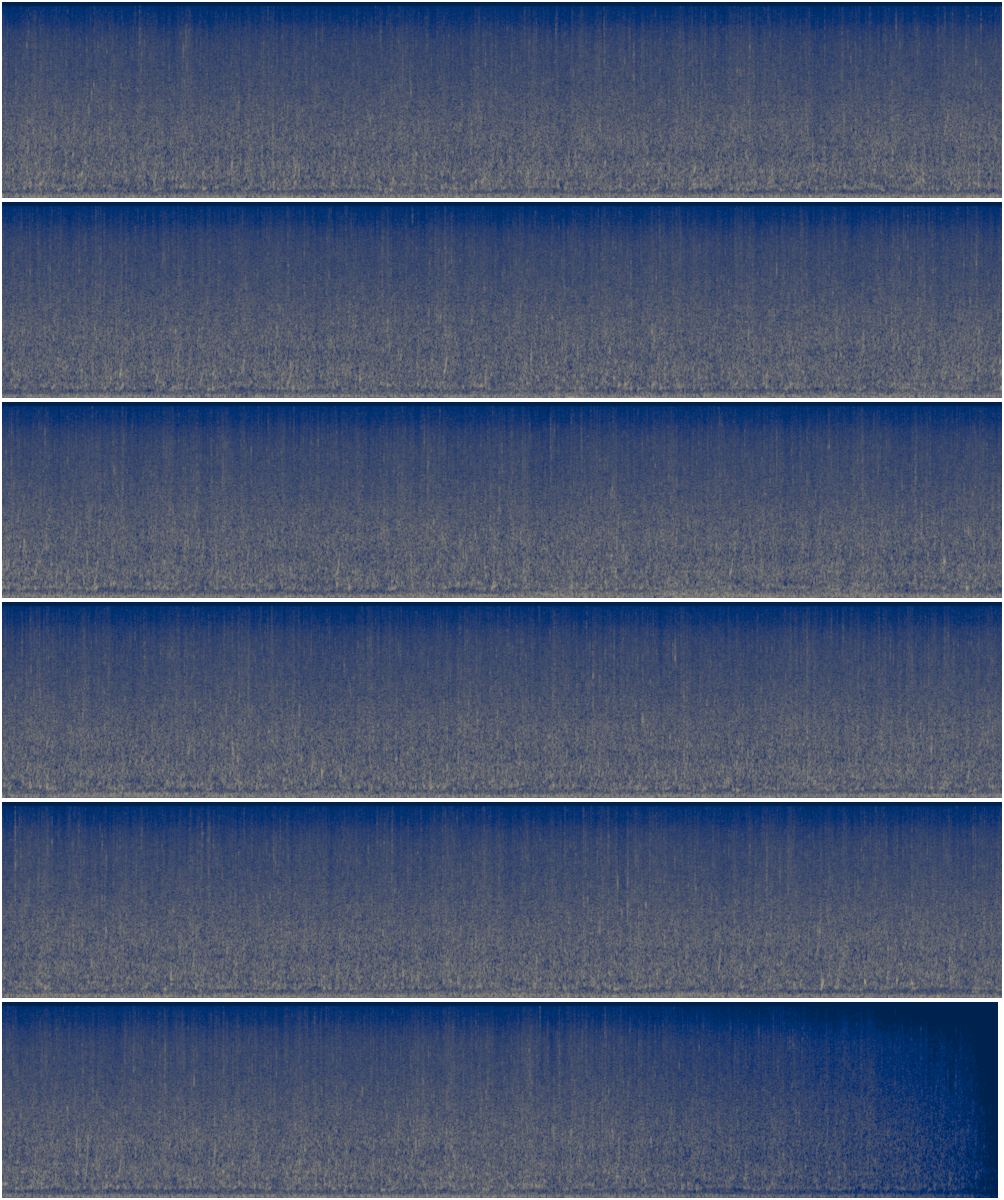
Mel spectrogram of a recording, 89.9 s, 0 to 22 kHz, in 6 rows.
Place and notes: {"title": "Wuhletal, Biesdorf, Berlin - river Wuhle murmuring water flow", "date": "2016-04-16 12:25:00", "description": "Berlin, Wuhletal, river Wuhle murmuring on various levels and frequencies\n(SD702, DPA4060)", "latitude": "52.51", "longitude": "13.57", "altitude": "39", "timezone": "Europe/Berlin"}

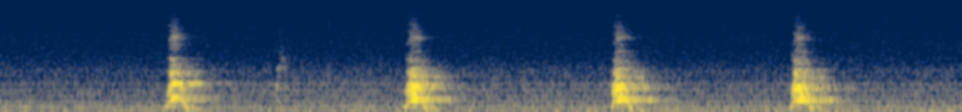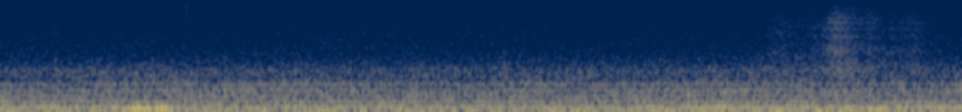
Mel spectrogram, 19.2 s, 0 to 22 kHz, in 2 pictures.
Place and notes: {"title": "Maintenon, France - Dog barking", "date": "2016-12-25 21:30:00", "description": "Again and again, the dog is barking everytime somebody passes here !", "latitude": "48.59", "longitude": "1.58", "altitude": "115", "timezone": "GMT+1"}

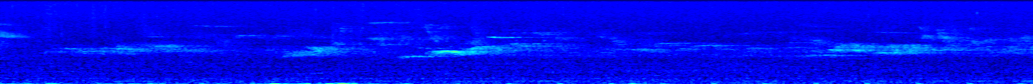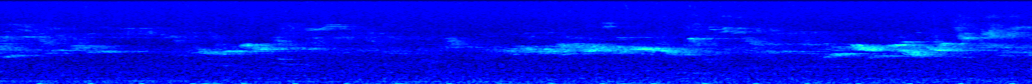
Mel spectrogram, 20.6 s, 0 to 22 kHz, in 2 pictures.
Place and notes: {"title": "Borgofranco dIvrea, Metropolitan City of Turin, Italy - Borgofranco d Ivrea Summer Waking up", "date": "2019-07-11", "description": "Borgofranco d Ivrea Waking up, half hour at 5am (church bells on 1´50´´)\nVillage and fauna increasing sound entrophy of a summer morning\ncontaining Birds, bells, newspaper delivery, etc....\nH1 zoom + wind shield, inner court, place on the ground", "latitude": "45.51", "longitude": "7.86", "altitude": "258", "timezone": "Europe/Rome"}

